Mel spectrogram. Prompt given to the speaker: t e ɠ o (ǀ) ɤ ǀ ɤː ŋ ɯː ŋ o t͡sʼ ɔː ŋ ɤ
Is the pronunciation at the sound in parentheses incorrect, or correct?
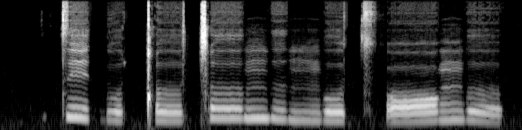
incorrect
